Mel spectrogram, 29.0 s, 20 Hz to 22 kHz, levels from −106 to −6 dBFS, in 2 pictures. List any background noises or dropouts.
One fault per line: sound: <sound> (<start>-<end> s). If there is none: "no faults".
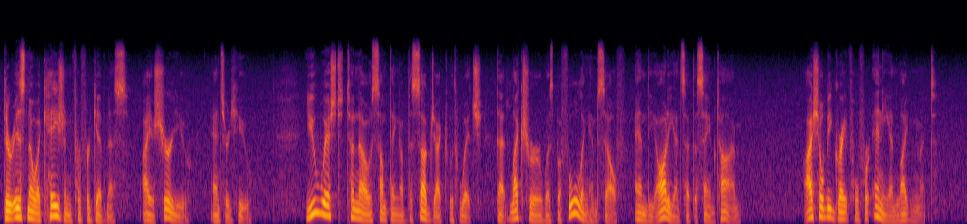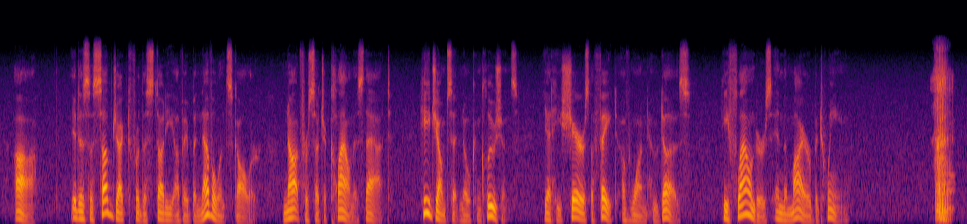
sound: throat clearing (28.5-28.8 s)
